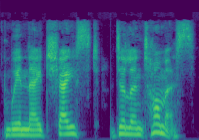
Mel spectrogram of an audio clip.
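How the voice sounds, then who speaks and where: A man's voice: fairly high pitch, unhurried, a bit bright, no echo, clean studio sound. A man hosting a casual interview, easygoing and affirming. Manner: easygoing, affirming, loose filler words. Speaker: podcast host.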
